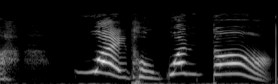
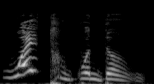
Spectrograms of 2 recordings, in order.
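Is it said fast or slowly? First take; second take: slowly; fast. First: It is said at a slow pace. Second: It is said at a quick pace.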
